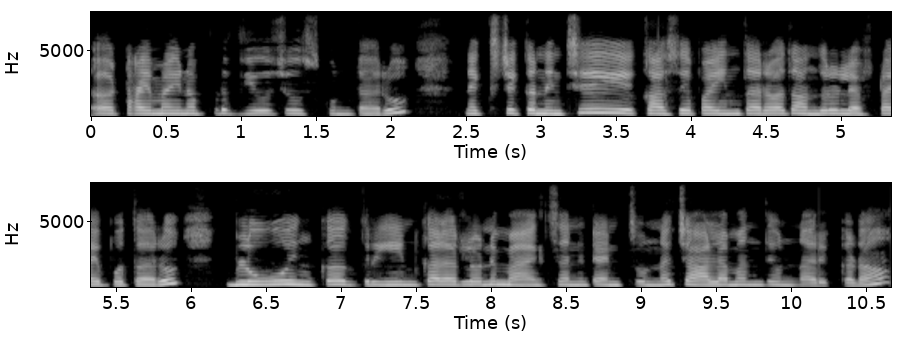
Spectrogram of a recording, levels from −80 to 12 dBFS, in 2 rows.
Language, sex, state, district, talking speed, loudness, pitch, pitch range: Telugu, female, Andhra Pradesh, Visakhapatnam, 140 wpm, -17 LUFS, 240 Hz, 230-255 Hz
